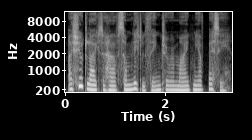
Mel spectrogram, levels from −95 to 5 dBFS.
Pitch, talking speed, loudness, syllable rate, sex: 190 Hz, 235 wpm, -16 LUFS, 5.0 syllables/s, female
